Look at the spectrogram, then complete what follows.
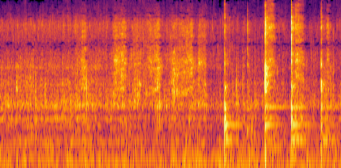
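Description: Thick tomato-onion masala sizzling as it fries in a metal kadhai. From about three seconds in, a metal ladle stirs it, clinking and scraping against the pan four times.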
